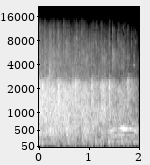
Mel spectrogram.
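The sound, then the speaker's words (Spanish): A crowd claps steadily and densely for the Lord for the full two seconds, a loud, continuous wash of applause with a few voices calling out faintly underneath. “Si Dios está libertado a ti también, dale el aplauso al Señor.”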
